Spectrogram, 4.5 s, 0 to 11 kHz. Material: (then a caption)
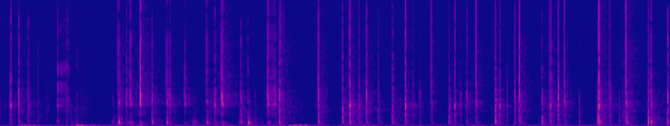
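Plastic. Long nails rapidly tap and scratch the label and plastic side of a large black plastic whey protein tub held against the body. A quick, uneven run of dry, bright clicks and short scrapes centers around 2.5 kHz, with each tap dying away almost instantly.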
